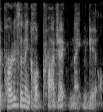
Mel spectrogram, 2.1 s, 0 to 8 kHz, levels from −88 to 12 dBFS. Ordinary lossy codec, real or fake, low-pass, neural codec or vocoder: Opus, 64 kbps; fake; 7.2 kHz; vocoder, 22.05 kHz, 80 mel bands, HiFi-GAN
